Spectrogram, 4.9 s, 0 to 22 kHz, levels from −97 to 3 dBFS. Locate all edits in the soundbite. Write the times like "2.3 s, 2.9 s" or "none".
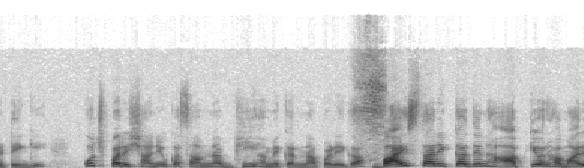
3.1 s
